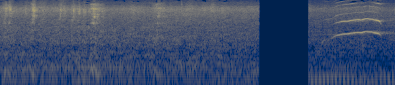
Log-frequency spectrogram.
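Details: Young monkey Anissa of Angkor Wat Temple, in mouth pain from being hit and dragged by Aron: after rustling and a short gap, one loud arched whimpering cry with layered overtones closes the moment.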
